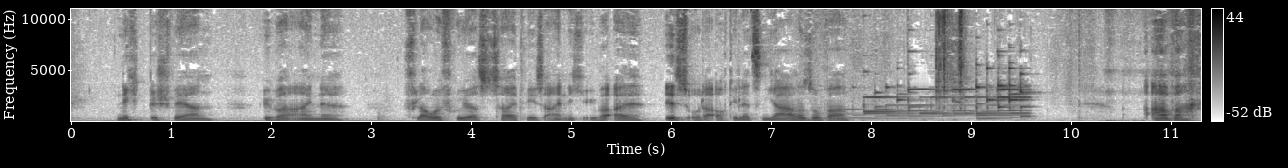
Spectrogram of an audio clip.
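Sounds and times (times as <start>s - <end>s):
faint room noise: 0.0s - 11.3s
speech: 0.5s - 2.8s, 3.4s - 8.0s, 10.8s - 11.3s
telephone ringing with melodic electronic tone: 7.6s - 9.8s.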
